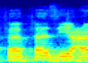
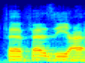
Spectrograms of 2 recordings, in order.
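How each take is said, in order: Both takes have the same delivery.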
